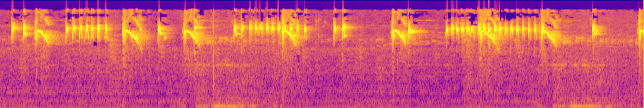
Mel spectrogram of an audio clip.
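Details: Crimson sunbird nestling calling to its parent, a lure sound for wary sunbirds: fast, high-pitched chattering trills mixed with steeply downslurred squeaks, coming in bursts with brief pauses, over a constant low electrical hum.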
